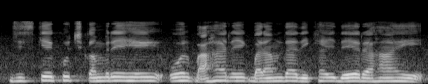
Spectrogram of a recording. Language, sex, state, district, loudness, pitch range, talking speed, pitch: Hindi, male, Uttar Pradesh, Lalitpur, -15 LUFS, 150-170 Hz, 170 wpm, 160 Hz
